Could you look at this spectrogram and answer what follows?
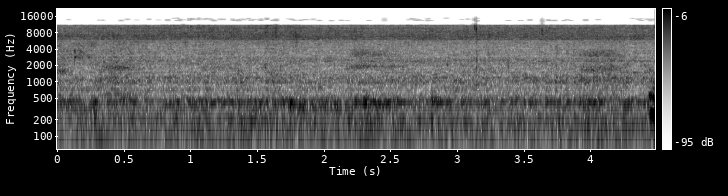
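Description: Water runs steadily from a tap into a sink, a continuous close hiss and splash with no pauses or talk.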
